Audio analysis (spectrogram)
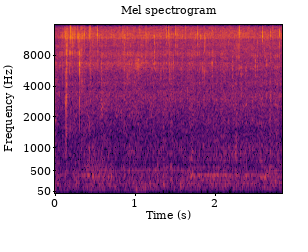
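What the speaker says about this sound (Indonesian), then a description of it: "Lalu kita siram secara merata sehingga lembab ya teman-teman" Water poured steadily over a grape planting medium to dampen it evenly, a continuous close, broadband splashing wash with no pauses.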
